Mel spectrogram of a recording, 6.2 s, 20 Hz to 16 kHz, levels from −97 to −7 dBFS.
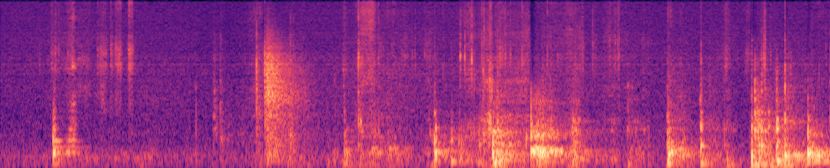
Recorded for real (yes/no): no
